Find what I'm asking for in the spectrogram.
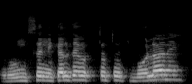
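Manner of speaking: usual speaking voice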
